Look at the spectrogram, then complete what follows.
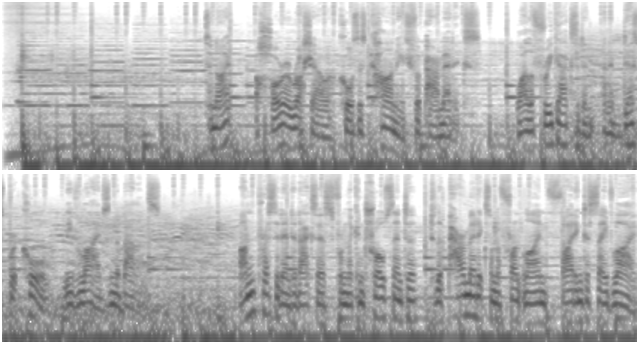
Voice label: Narration and Documentary

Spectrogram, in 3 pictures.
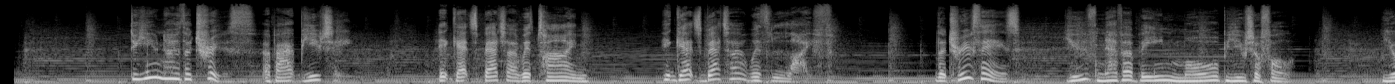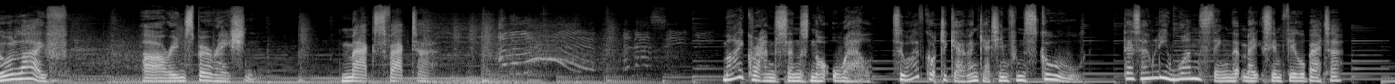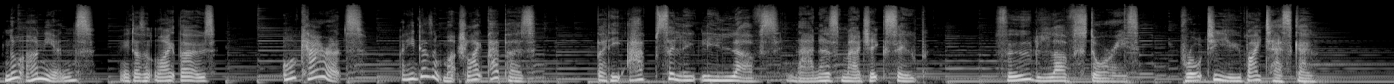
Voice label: Commercial

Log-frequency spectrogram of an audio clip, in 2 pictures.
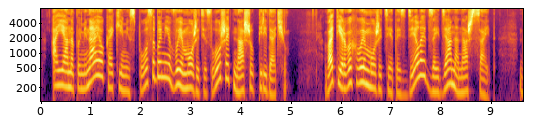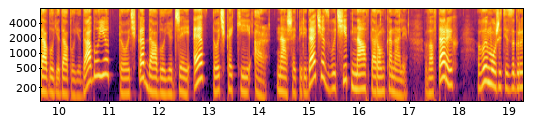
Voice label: Russian

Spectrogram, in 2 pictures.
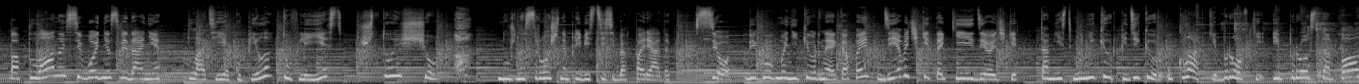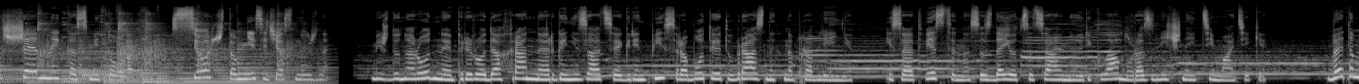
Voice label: Russian

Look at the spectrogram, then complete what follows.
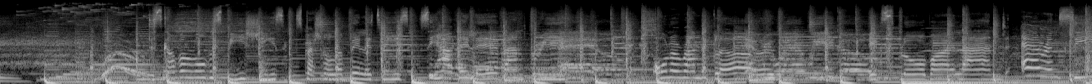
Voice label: Animation, 30s

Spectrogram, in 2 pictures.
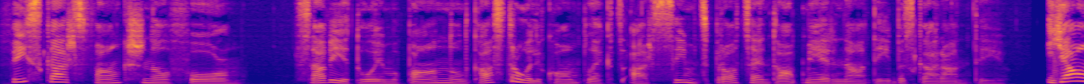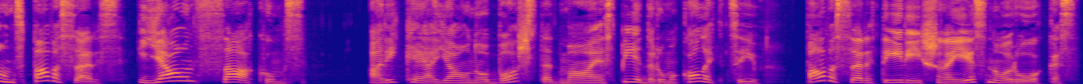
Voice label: Latvian

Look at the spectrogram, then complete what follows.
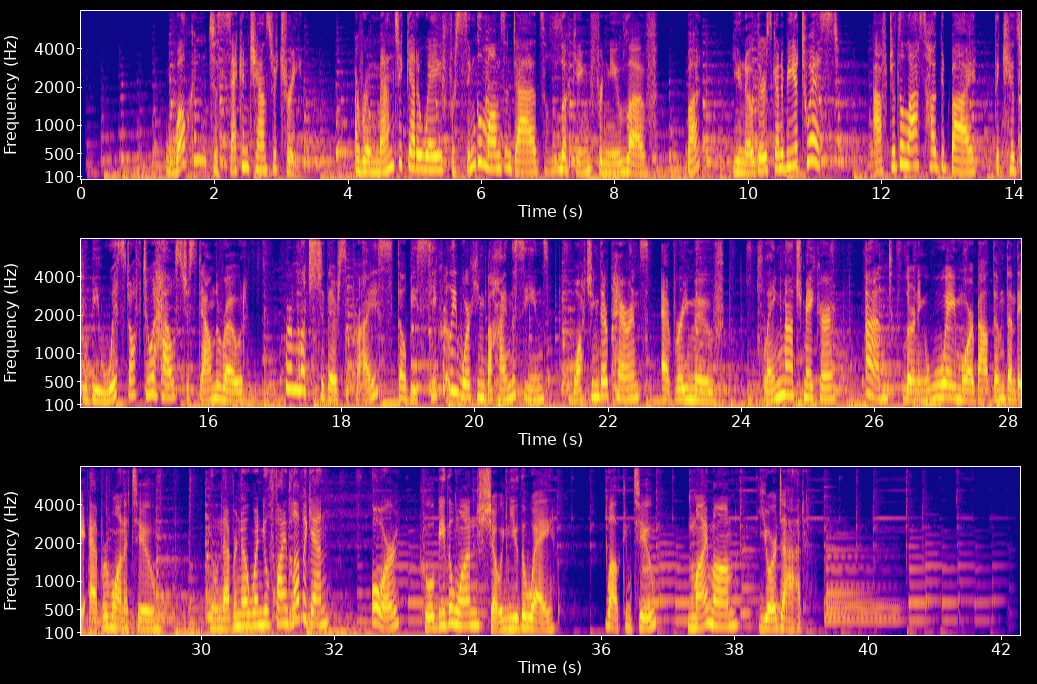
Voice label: Documentary, 30s

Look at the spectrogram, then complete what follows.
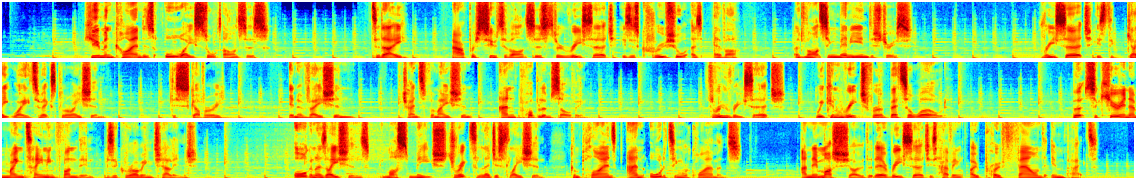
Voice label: Corporate

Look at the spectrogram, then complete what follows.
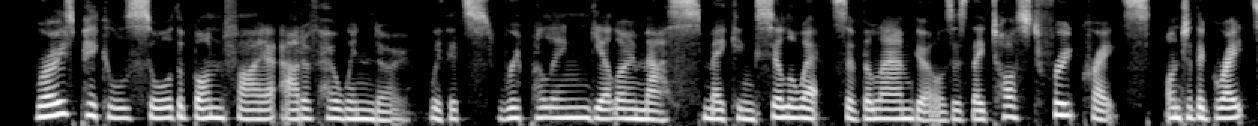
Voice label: Audiobook

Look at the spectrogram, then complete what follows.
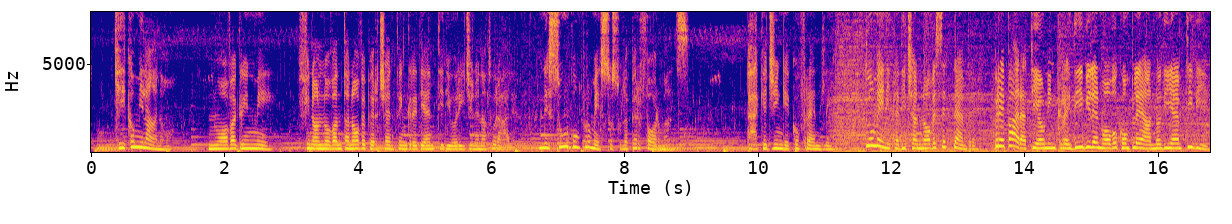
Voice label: Italian

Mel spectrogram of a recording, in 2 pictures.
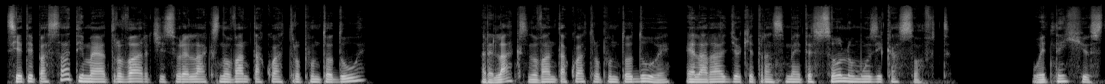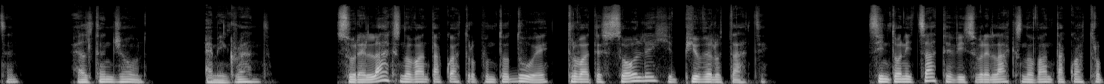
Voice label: Italian

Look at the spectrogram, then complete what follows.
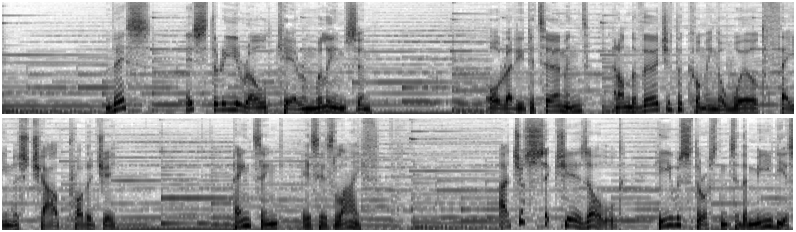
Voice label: Documentary Narration

